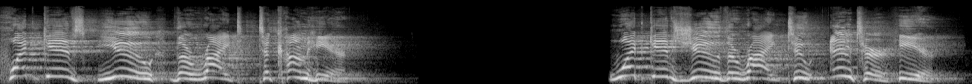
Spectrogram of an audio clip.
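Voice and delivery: high, drawn-out demanding question; heaven's challenge. Acted. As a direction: challenge the newcomer at heaven's gate, slowly and high. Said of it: "heaven is asking this question".

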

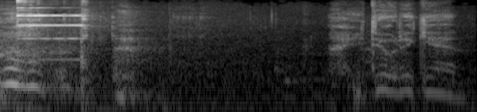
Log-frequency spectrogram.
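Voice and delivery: soft unvoiced aside, slow; whisper. Real, not acted. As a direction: whisper the cue under your breath.

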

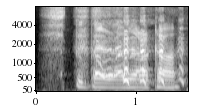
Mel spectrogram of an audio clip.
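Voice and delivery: slow, laughing put-on French sneer; slow mock French sneer. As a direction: sneer like a snooty French waiter. Voicing French waiter.

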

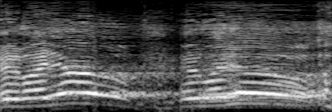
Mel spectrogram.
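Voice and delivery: loud, high excited call; loud excited announcement. Real, not acted. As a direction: shout it out to everyone. Calling out food.

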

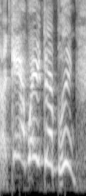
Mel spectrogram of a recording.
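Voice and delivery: very high, sing-out fake excitement; mock eagerness. Patient mocks waking up keen for bling, fake-excited. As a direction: squeal it as a sarcastic pretend wish.

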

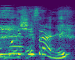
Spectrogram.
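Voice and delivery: a high, laughing what-did-she-say; high amazed squeal. Real, not acted. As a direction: squeal it in disbelief. Laughing disbelief at friend.

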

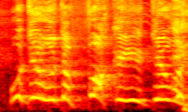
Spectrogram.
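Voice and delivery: high, loud outraged yell with laughter under it; startled shout at a sleepwalking intruder; retold screaming. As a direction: yell it in mock outrage, pitch jumping up. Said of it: "So I start screaming at him".

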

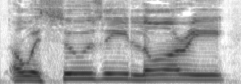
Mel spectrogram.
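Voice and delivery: ordinary talk

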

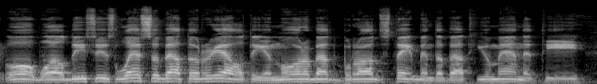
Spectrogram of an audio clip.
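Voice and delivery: loud, hammed-up Serbian accent; put-on Serbian accent, projected; mock Serbian director. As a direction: play a Serbian auteur, pronouncing grandly. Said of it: "the Serbian director is, like, Serbian Kubrick".

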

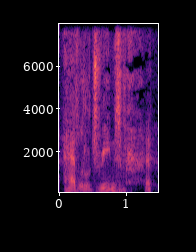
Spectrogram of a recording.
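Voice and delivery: breaking into a small real laugh; amused chuckle. Real, not acted. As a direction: chuckle as the words finish. Chuckles at own spy-movie joke.

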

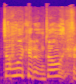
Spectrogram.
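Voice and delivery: high, loud mock hiss of a plea; acted plea. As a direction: squeak it out urgently, high and loud. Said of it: "It's like".

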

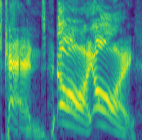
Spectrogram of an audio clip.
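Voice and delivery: yelled punk chant, high and loud; punk shout. Pretend. Mocking a punk band, yelled oi oi chant.

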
